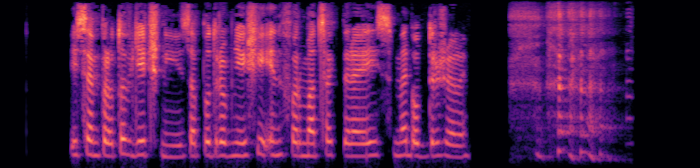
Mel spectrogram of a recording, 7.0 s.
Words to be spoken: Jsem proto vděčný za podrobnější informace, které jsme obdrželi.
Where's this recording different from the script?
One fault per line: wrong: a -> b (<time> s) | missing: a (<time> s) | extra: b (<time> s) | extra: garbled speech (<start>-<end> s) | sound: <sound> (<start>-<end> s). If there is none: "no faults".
sound: laugh (5.1-6.3 s)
